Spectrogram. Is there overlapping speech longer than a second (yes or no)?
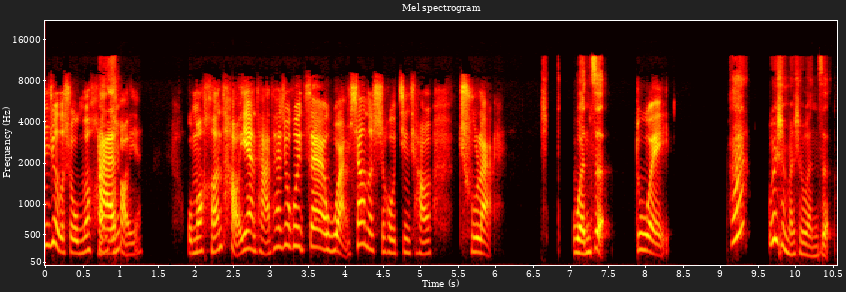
no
